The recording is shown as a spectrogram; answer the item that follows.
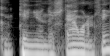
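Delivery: ordinary talk, nothing marked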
